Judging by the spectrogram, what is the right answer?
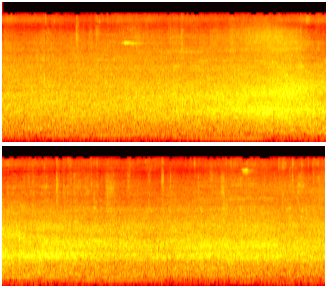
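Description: Road traffic going by, with one vehicle passing that swells to loudest about four seconds in and then fades, over a steady low engine hum.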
